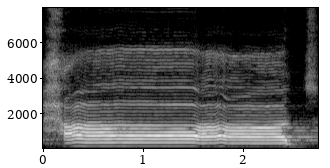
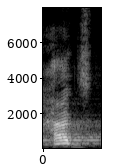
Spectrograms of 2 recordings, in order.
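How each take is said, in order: First: The vowel is held long. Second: The vowel is held short. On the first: "পড়ার সময় হাজ" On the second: "মিলান বানানের সময় হাজিম জবর হাজ"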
